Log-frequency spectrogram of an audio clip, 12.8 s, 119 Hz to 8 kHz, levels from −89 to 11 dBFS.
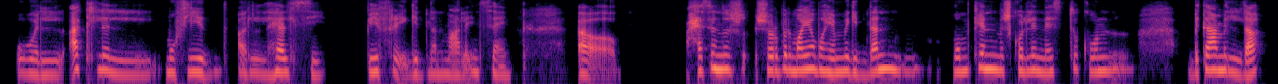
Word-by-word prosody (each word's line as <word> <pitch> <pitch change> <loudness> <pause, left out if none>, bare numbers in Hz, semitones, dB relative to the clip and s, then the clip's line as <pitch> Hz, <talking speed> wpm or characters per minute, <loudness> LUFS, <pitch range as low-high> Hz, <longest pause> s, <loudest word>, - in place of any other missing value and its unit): والأكل 205 +4 0
المفيد، 215 +1 -4 0.2
الhealthy، 205 -2 -1 0.4
بيفرِّق 220 -1 -2
جدًا 205 0 -6
مع 200 0 -3
الإنسان. 95 - -7 0.7
آآ، - - +3 0.7
باحِس 235 +2 +4
إنه 255 -1 +5
ش 245 - -2
شُرب 235 +1 +3
المَيّه 245 +1 +4
مهم 230 -2 +1
جدًا، 230 +4 +2 0.5
ممكن 250 +3 +2
مش 240 -1 +4
كل 235 0 -1
الناس 225 -1 -3
تكون 245 0 -6 0.5
بتعمل 245 -4 +3
ده، 195 +3 +5
225 Hz, 105 wpm, -26 LUFS, 205-240 Hz, 0.7 s, إنه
